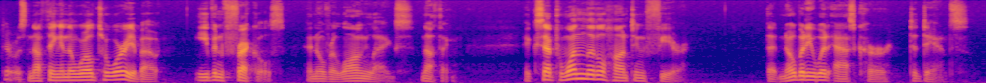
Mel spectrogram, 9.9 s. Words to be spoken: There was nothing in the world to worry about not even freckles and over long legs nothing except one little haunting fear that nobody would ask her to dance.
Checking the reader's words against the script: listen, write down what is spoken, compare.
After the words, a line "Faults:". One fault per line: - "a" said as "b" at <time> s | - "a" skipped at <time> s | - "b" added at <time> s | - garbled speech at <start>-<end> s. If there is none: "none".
There was nothing in the world to worry about even freckles and over long legs nothing except one little haunting fear that nobody would ask her to dance.
Faults:
- "not" skipped at 1.7 s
